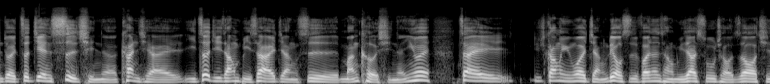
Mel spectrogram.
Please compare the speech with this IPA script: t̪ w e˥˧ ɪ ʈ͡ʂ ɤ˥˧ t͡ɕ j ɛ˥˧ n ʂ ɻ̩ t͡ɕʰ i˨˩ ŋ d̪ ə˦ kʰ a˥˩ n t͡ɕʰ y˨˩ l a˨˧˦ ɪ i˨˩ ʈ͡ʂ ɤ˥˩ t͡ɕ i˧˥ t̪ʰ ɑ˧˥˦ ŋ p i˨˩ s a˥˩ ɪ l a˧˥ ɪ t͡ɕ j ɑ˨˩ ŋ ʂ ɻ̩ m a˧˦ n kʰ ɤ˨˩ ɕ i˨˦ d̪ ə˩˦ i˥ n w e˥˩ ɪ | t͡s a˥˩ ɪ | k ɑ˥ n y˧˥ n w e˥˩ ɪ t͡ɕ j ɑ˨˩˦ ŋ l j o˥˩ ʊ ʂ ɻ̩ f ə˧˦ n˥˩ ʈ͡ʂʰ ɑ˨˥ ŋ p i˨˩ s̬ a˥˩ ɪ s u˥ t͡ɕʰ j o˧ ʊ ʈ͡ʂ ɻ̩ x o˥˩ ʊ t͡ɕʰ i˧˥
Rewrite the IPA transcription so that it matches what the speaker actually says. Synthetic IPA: t̪ w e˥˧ ɪ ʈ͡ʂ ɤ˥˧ t͡ɕ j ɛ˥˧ n ʂ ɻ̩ t͡ɕʰ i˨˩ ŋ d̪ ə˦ kʰ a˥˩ n t͡ɕʰ i˨˩ l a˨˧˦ ɪ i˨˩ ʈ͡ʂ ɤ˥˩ t͡ɕ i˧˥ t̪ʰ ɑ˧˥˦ ŋ p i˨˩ s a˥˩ ɪ l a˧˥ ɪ t͡ɕ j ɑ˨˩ ŋ ʂ ɻ̩ m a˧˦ n kʰ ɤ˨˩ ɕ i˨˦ d̪ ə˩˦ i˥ n w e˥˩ ɪ | t͡s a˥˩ ɪ | k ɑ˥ ŋ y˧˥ n w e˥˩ ɪ t͡ɕ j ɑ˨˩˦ ŋ l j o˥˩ ʊ ʂ ɻ̩ f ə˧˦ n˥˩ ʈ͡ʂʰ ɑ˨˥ ŋ p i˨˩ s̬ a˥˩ ɪ s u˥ t͡ɕʰ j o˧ ʊ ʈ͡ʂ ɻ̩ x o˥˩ ʊ t͡ɕʰ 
